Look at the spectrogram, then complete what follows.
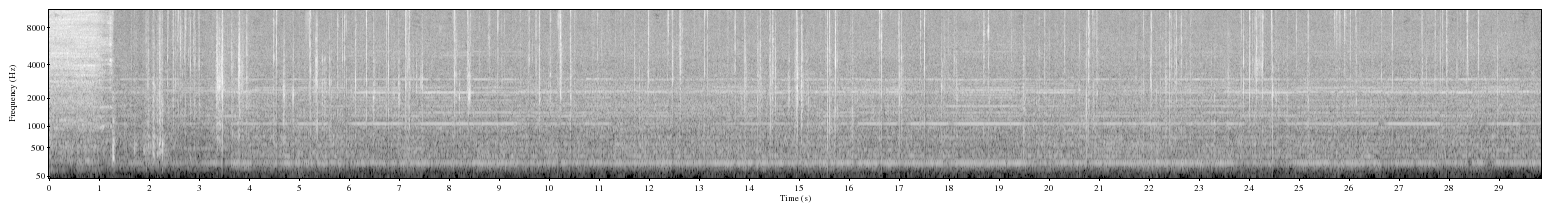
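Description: Steam hissing loudly from a steel steamer for about the first second, then scattered clicks and snaps of cooked king crab shell being handled and cut with scissors, over a steady mechanical hum.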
